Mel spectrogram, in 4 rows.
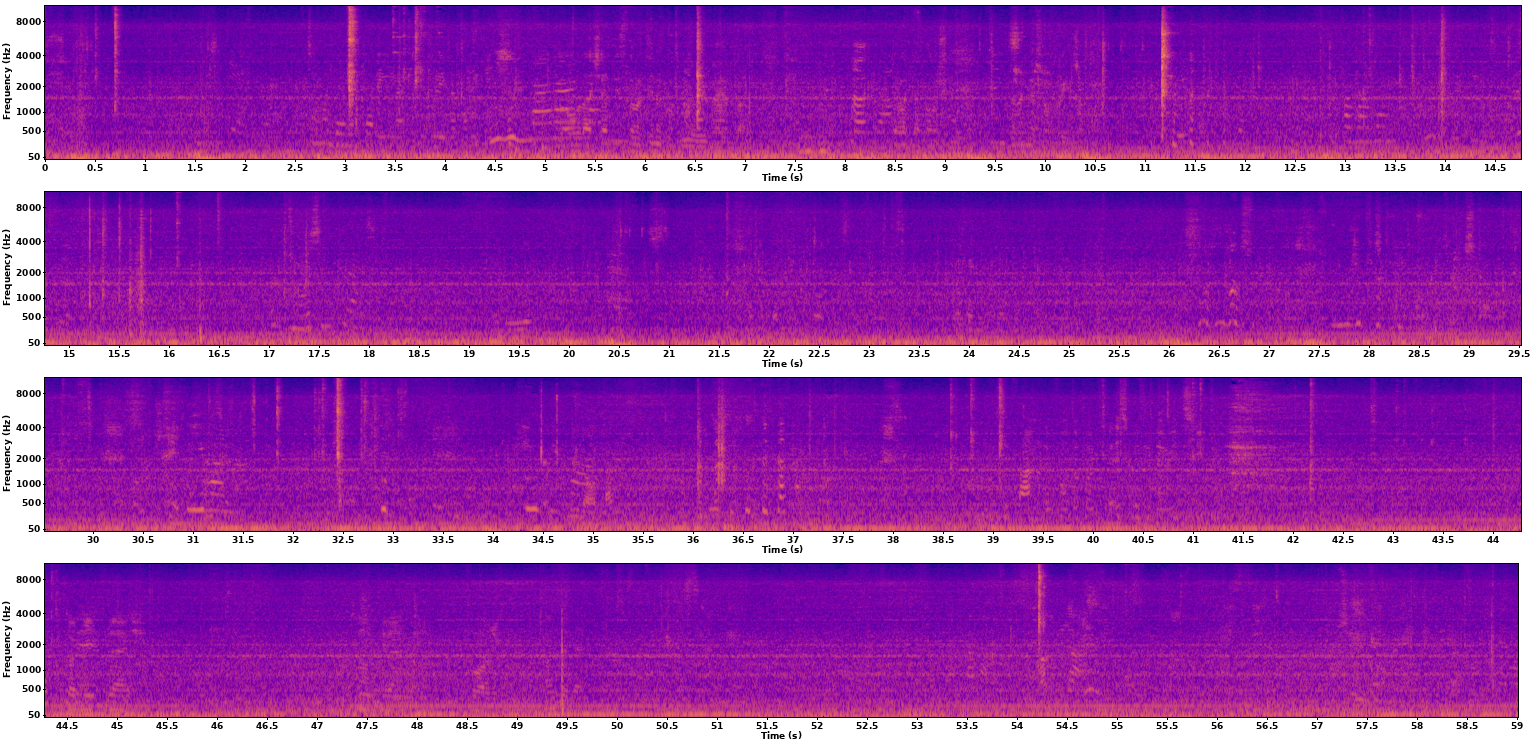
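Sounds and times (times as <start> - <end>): faint steady whine: 0.0 - 59.0
low rumble of jet engines: 0.0 - 59.0.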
